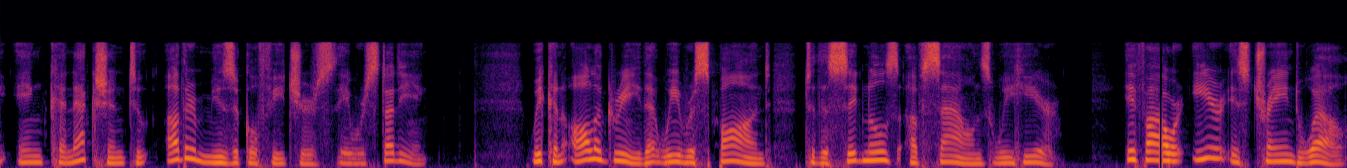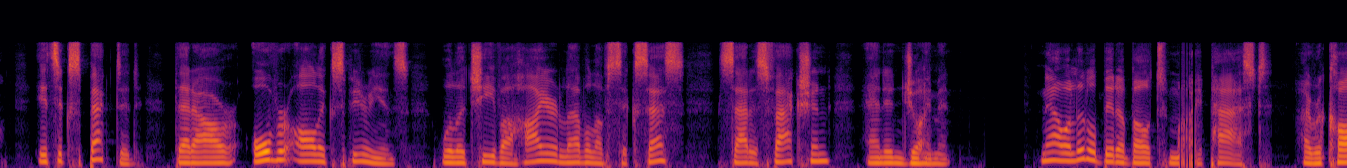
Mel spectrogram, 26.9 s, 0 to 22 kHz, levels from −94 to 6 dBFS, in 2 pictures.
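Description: Speech, carried over what sounds like a clean G.722 wideband link, shows packet loss on an ADPCM call. A 30 ms silent hole at 11.59 s comes just before "ear is trained well". From 25.26 to 25.50 s, just after "a little bit about", gaps totalling 120 ms are scattered, the longest 30 ms. After each hole the decoder's predictor is out of step, so the speech returns briefly distorted.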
